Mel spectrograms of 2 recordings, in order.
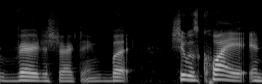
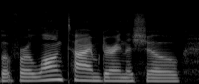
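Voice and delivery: normal talking voice

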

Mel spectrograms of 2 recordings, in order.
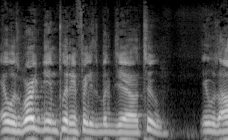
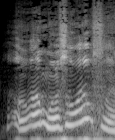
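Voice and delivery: put-on proper-talking voice, pitched higher; 8 semitones higher than usual. Mocking a football player's way of talking: Russell Wilson impression. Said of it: "That's how he talk".

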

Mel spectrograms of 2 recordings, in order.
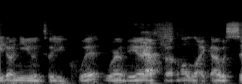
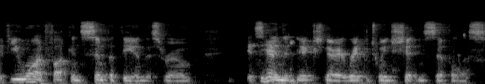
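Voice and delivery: plain

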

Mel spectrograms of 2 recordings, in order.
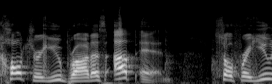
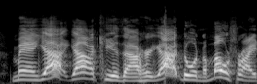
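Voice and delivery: put-on elderly voice, higher pitch; 3 semitones higher, 3 dB louder than usual. Imitating older folks complaining about kids these days: impression of older folks talking. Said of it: "a really good impression of my aunt".

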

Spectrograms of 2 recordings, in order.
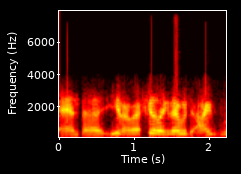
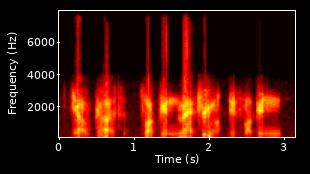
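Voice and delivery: demonic devil voice, higher; 3 semitones higher, 4 dB louder than usual. Asked to do the devil voice out of anger, cursing someone out: devil voice. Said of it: "Do the devil voice".

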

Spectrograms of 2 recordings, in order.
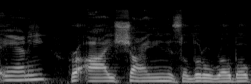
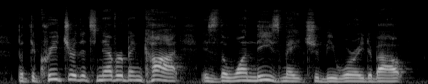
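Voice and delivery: usual speaking voice

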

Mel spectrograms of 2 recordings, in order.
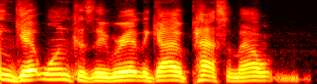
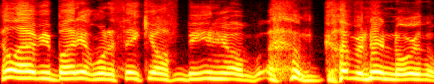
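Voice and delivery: put-on, high, raised yell calling out far; 5 semitones higher, 4 dB louder than usual. Retelling a man walking through a big crowd, imitating a man yelling. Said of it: "he was yelling this he goes".

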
